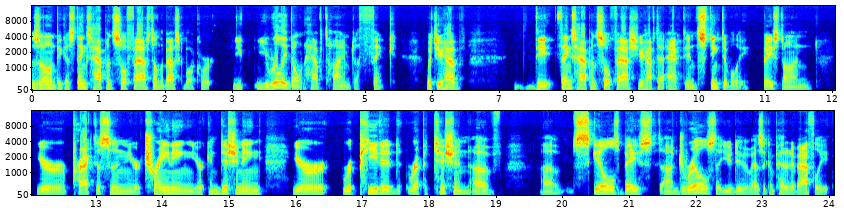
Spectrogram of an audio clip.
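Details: Adult man stuttering since childhood, still hesitating and substituting words, with trouble starting or ending sentences smoothly; stuttering.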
